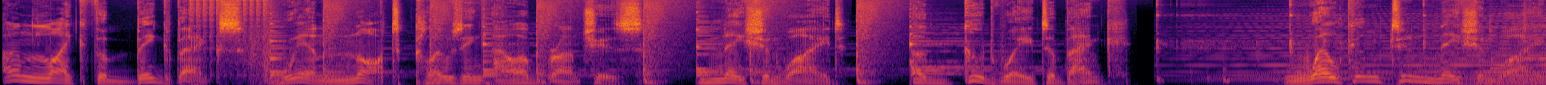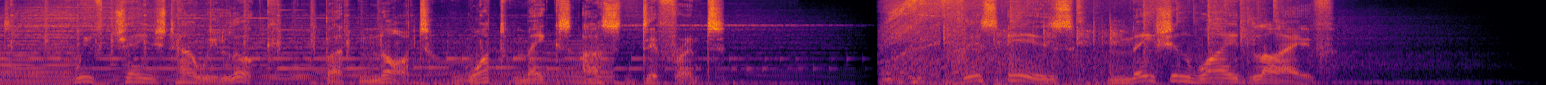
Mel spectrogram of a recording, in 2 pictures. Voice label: system announcements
